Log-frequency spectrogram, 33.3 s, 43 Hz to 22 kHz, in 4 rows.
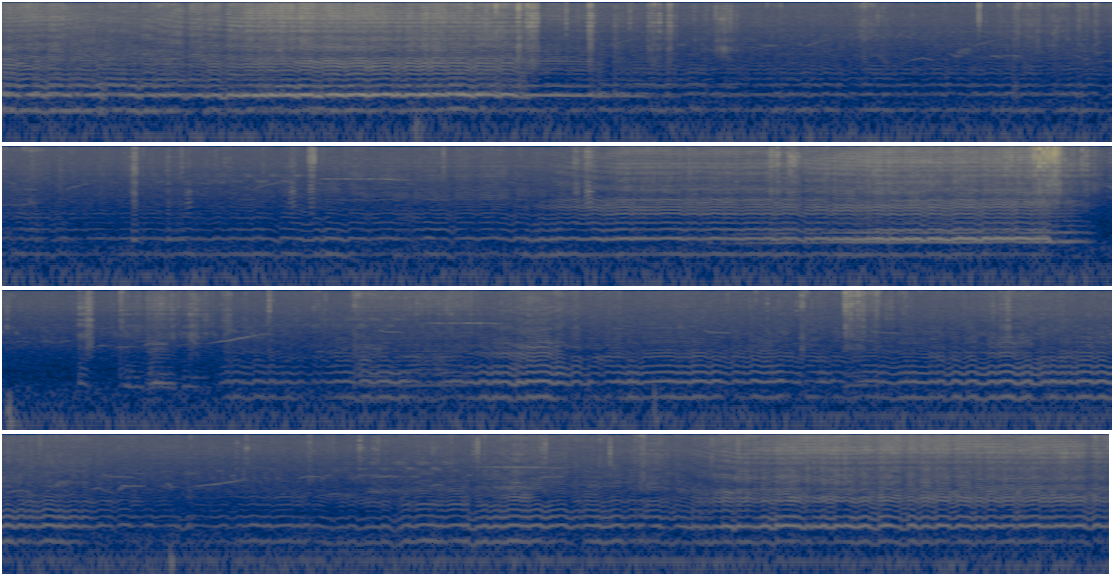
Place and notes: Luttons, UK - Open bees nest ...
Open bees nest ... bees nest had been opened ... by a badger ..? the nest chamber was some 15cm down ... placed my parabolic at the edge of the hole and kept as far back as the cable would allow ..! no idea of the bee species ... medium size bumble bees with a white rump ... obviously not the solitary type ... background noise ...
Malton, UK, 19 June 2017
